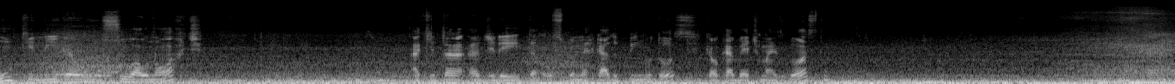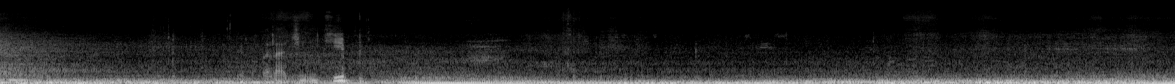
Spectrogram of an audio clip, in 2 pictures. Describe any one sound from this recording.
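A car engine hums low and steady with road rumble from inside the car.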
